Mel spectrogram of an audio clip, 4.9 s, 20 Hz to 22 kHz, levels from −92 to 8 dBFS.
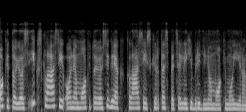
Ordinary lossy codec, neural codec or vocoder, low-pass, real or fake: Opus, 16 kbps; none; 7.2 kHz; real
